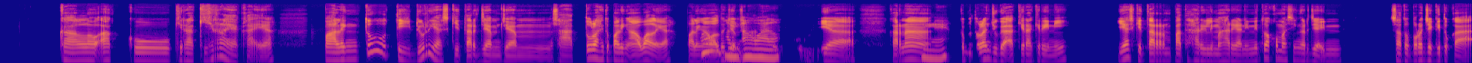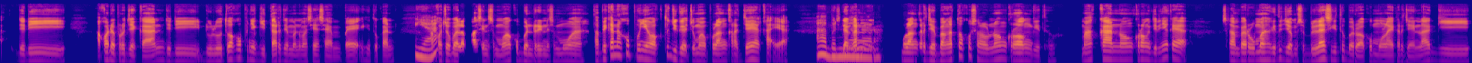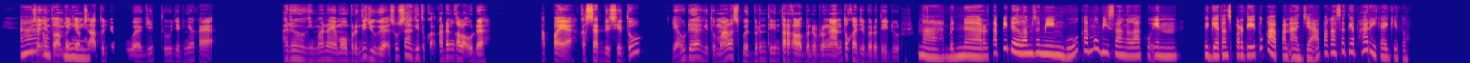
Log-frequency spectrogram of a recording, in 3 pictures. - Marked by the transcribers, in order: none
- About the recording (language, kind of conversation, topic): Indonesian, advice, Mengapa Anda sulit bangun pagi dan menjaga rutinitas?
